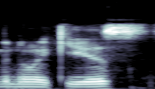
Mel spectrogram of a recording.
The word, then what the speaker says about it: Menoikeus: letter, the letter to, I keep pronouncing it Menoikeus, that's more the Greek pronunciation.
